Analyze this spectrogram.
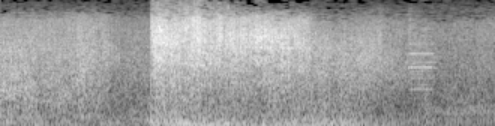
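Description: An energy gun fires with a loud, crackling blast.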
